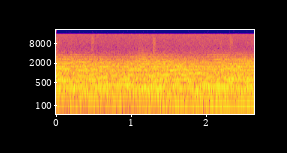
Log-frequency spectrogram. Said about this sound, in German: Wunderbar, dieser Glockenklang. Ja, Wahnsinn.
